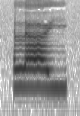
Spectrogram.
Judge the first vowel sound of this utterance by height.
low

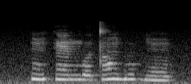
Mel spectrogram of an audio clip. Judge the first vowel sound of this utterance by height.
high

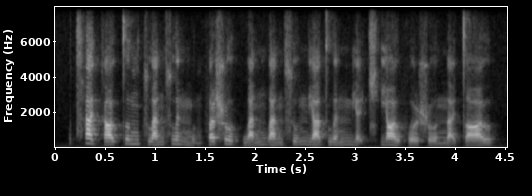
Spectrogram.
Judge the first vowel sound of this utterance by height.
low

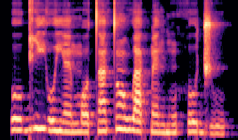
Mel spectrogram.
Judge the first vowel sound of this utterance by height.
mid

